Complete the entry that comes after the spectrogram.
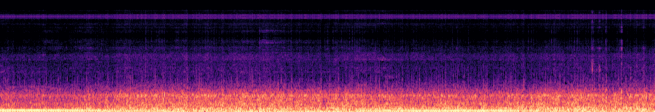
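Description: Car engine running at a steady cruise under dense road and wind noise, its note dipping and rising slightly a few times.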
